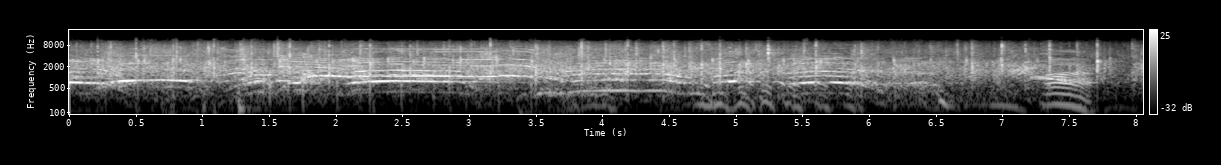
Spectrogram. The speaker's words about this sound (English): Thank you, everyone, for joining us here at the first live taping of the You're Not So Smart podcast. Round of applause for everyone who's been here.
